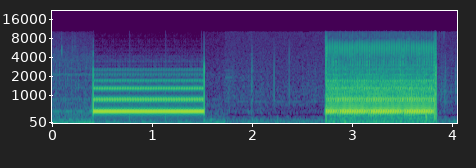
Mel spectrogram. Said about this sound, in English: That's St. Thomas ring.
